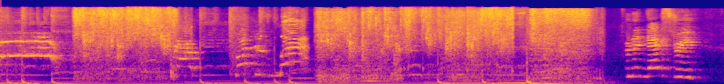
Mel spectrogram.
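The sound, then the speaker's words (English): Juice is poured over a person's head in gushing, splashing bursts of liquid, and a voice is heard at the end. “What kind of juice I pour in my head next time.”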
